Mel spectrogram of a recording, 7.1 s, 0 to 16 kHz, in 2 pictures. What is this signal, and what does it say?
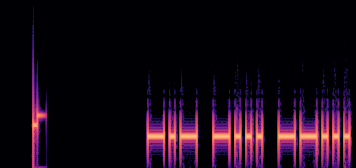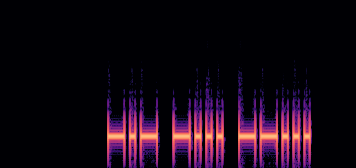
Morse code, heard as a keyed tone, about 22 wpm, 700 Hz. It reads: KB7 KB7
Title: USA Call Sign Prefixes - Repeated 2x - 22wpm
